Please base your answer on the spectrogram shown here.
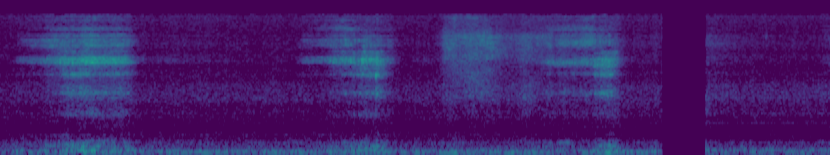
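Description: Low, rumbling breaths with faint hissy edges recurring every few seconds under steady low background noise; snoring during sleep.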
